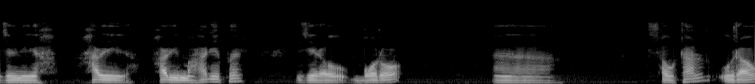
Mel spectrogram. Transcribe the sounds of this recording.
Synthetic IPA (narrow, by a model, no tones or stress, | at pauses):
zɯni | haɾi | haɾimaɦaɾipʰɯɾ | zeɾawbɔɾɔ | sawtʰaluɾaw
